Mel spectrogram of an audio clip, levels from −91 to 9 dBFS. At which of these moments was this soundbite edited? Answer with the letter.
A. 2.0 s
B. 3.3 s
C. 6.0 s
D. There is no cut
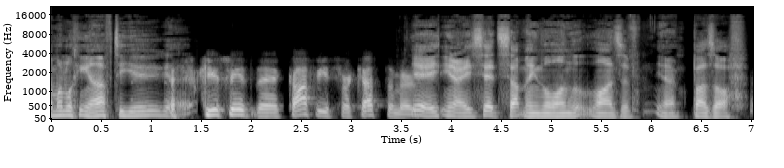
D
